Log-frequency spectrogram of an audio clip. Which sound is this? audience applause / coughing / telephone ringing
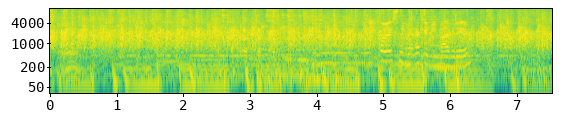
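audience applause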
